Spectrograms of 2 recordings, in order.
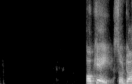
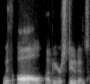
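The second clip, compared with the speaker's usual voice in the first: "all" punched louder and set apart; stress on "all"; 4 semitones lower, 3 dB louder than usual. Shown as a demonstration. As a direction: lean firmly on the word "all". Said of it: "I like the emphasis on the word all".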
